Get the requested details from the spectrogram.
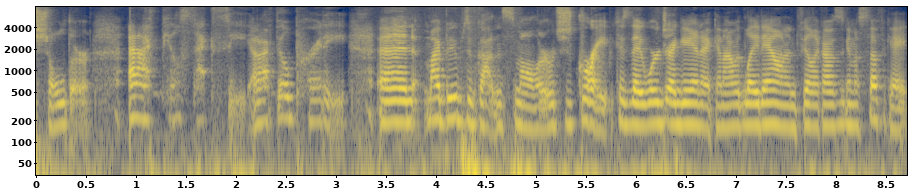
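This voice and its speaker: A woman talks at a very fast pace in a medium pitch. Noticeable background noise is present. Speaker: vlogger, school librarian. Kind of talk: casual vlog update. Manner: animated.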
